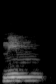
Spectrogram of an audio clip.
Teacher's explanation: with the voiceless nasals, it's always followed with the high-pitched vowel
